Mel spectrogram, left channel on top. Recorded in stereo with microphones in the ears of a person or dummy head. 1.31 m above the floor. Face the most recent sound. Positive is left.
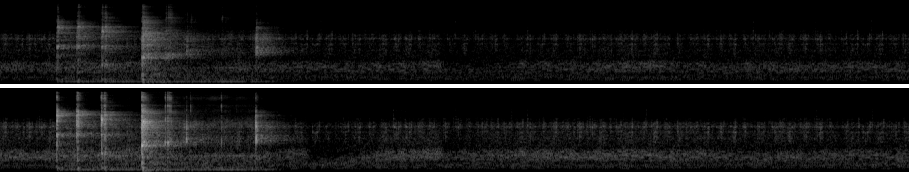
turn(degrees=-45)  # may be behind; listen again after turning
